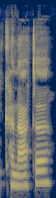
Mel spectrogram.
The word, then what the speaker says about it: Kanata: Kanata is how you say it.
